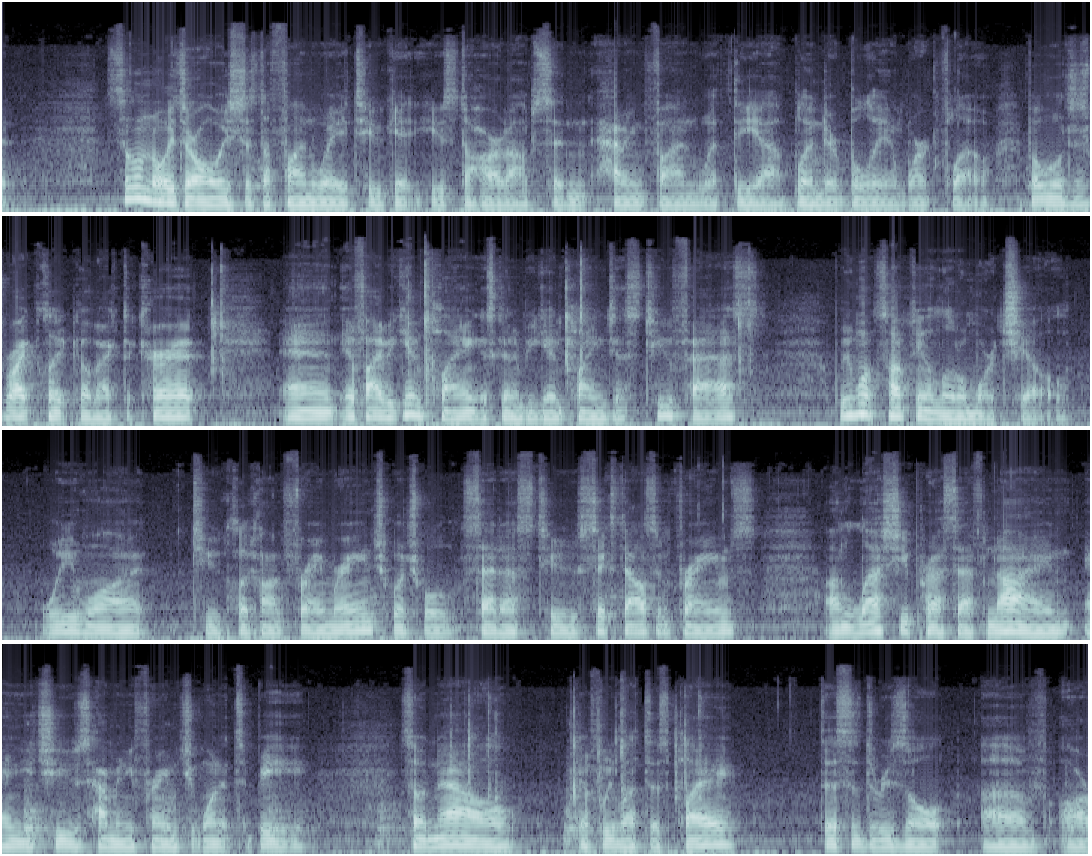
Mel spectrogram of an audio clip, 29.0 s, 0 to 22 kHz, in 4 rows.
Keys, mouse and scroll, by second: 4.4-6.4 scroll up 7, 6.4 right click, 8.8 q, 10.0 space, 12.2 q, 15.8 click, 17.0-18.1 scroll down 1, 19.3 F9, 20.4 click, 24.9 alt+Num_Lock, 24.9 click, 24.9 a, 26.4 a.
